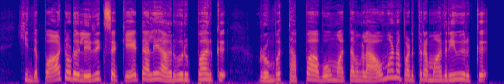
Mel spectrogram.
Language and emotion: Tamil, disgusted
